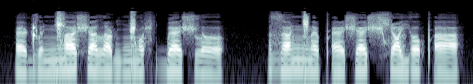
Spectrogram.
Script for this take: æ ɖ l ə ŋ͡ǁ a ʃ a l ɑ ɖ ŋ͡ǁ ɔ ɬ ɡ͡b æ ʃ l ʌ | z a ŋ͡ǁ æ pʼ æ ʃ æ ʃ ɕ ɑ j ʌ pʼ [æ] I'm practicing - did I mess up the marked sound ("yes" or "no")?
yes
